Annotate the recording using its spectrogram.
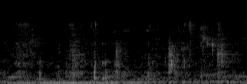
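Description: Instant noodles being slurped and chewed close to the microphone: wet sucking and mouth-smacking sounds with a few sharp clicks.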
